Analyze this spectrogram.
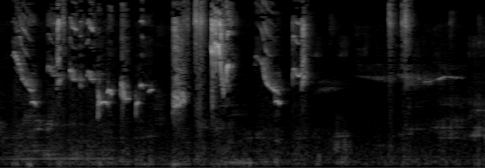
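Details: Young untrained magpie-robin being tested for nerve against other birds: bursts of varied high chirps, sharp whistled slurs and rasping notes, with short pauses and a thin steady whistle near the end.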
